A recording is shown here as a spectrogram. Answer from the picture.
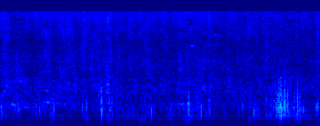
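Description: Near silence: faint scattered clicks and ticks from a bicycle riding along a paved bike path, with the loudest click just before the end.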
